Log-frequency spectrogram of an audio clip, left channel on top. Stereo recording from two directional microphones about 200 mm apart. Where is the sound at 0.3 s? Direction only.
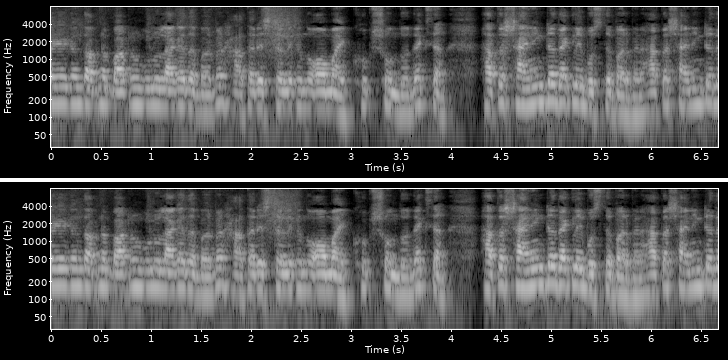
20° right (ahead or behind).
